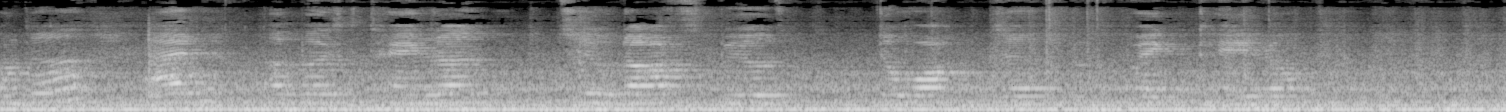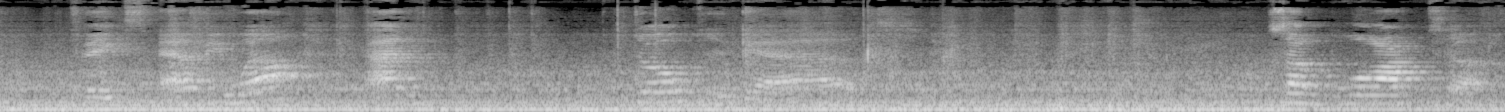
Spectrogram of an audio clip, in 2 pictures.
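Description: A young child talking on and off in unclear speech, over a steady low hum.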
